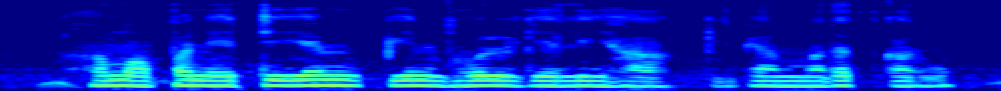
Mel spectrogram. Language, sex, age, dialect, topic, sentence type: Magahi, male, 25-30, Western, banking, statement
